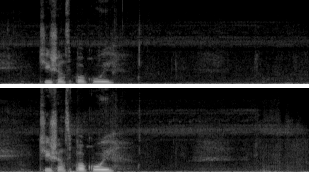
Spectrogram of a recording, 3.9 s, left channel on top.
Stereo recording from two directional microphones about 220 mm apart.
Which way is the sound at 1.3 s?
15° right (ahead or behind).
